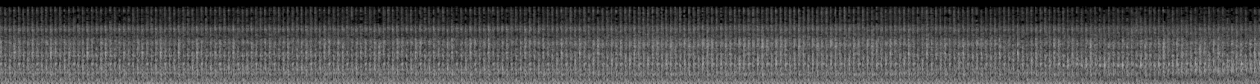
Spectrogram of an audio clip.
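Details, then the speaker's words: Isuzu Panther diesel from Kras Kediri that the owner says runs rougher than before, at idle: a steady, evenly spaced sharp tek-tek about three a second over the clatter. Piston slap, with pistons worn beyond standard rocking against the bores. "seker atau piston saat mesin itu sudah mulai bunyi tek tek tek tek tek tek tek tek tek tek tek hal itu disebabkan oleh benturan antara piston dan dinding silinder"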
